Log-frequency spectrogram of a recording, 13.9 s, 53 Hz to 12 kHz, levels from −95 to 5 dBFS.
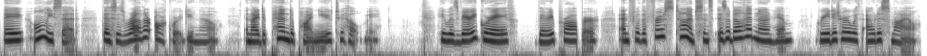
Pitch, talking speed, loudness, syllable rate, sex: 245 Hz, 165 wpm, -18 LUFS, 4.8 syllables/s, female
